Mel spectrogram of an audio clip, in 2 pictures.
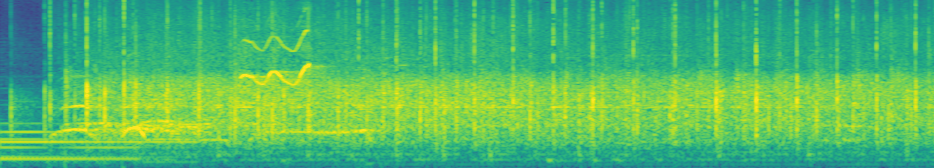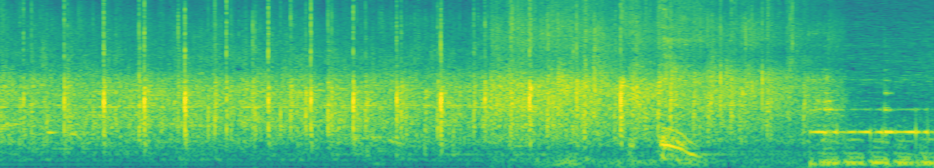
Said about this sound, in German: Applaus für dich, mein Lieber.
